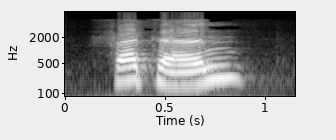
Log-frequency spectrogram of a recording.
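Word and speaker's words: فتًى: If you take off the alif lam and put tanween on it, fatan, wahina idhin tuqadr al-alamat. In this case, the alif, yani, may not be pronounced, fatan, if it takes tanween.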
